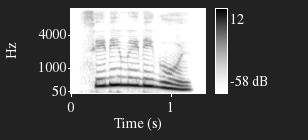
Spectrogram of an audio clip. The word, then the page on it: ಸಿಡಿಮಿಡಿಗೊಳ್ಳು: siḍi miḍigoḷḷu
